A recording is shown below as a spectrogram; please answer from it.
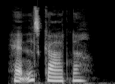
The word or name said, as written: handelsgartner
